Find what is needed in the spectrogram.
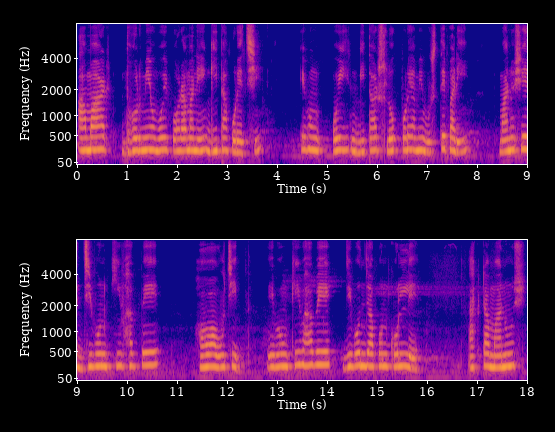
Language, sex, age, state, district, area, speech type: Bengali, female, 45-60, West Bengal, Malda, rural, spontaneous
